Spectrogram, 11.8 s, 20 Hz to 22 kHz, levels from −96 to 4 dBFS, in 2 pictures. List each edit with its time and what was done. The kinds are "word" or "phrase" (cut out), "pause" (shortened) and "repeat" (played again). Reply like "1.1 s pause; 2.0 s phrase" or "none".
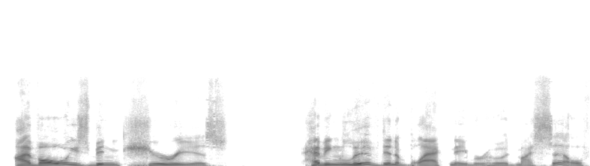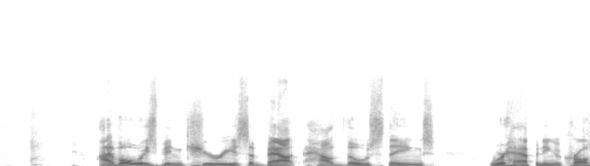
none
